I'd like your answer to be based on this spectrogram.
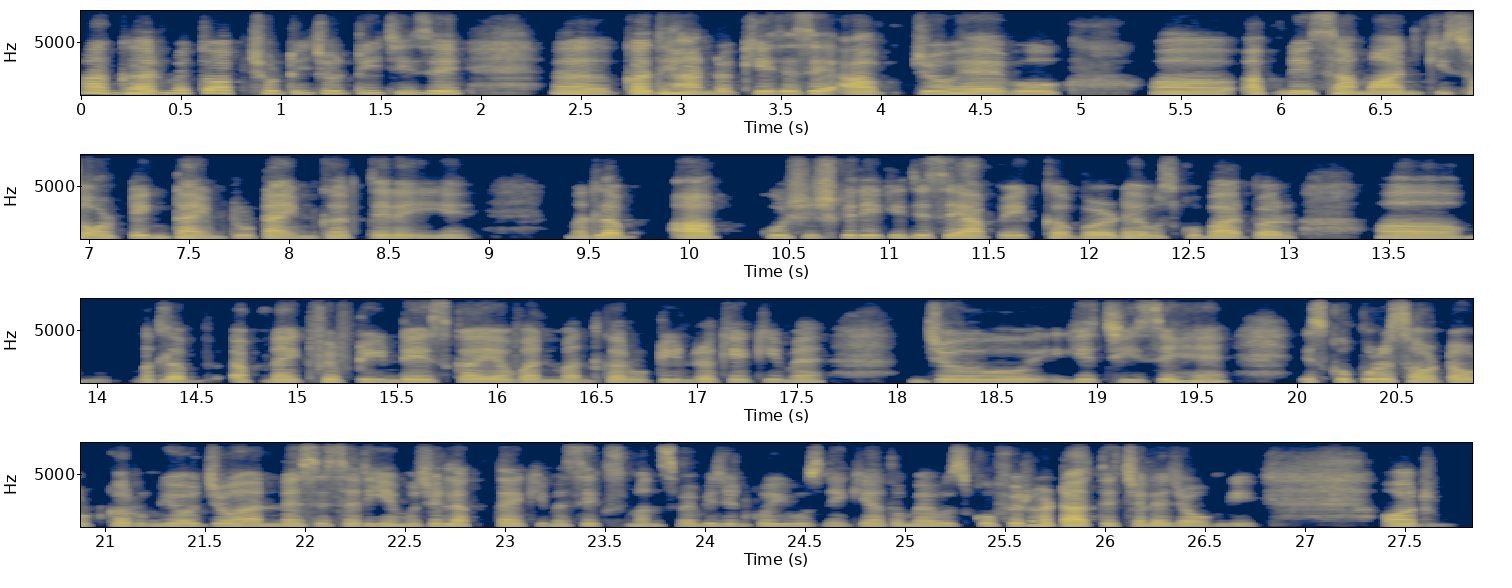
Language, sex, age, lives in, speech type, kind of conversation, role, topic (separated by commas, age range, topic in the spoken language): Hindi, female, 45-49, India, conversation, podcast, guest, Small flat ko zyada khula aur bada dikhane ke liye hum kaunse simple tareeke apna sakte hain?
